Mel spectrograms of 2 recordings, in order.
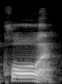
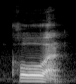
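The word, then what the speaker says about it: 考案: 발음은 코안, 코안, 고 찰입니다.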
